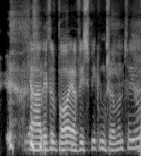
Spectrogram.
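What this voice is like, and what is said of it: Put-on German accent. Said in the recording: “You have a very specific German accent.”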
